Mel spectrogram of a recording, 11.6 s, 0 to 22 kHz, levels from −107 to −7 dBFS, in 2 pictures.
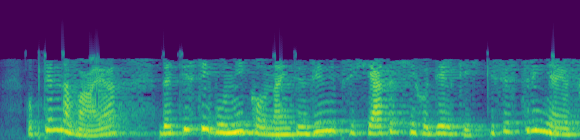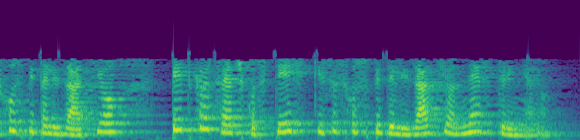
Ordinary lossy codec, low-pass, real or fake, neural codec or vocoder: AAC, 16 kbps; 10.8 kHz; real; none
